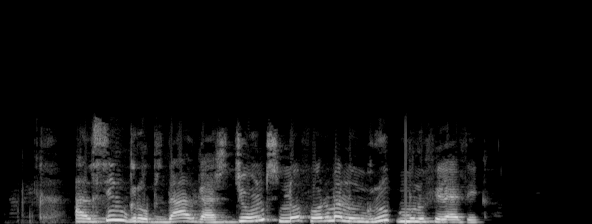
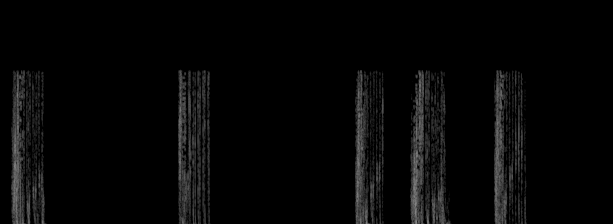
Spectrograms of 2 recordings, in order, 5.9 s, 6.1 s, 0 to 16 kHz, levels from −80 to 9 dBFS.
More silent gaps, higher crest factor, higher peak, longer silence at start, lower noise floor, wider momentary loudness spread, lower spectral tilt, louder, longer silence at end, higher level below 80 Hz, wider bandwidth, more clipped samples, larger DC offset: second, none vs 0.49-1.77 s, 2.14-3.55 s, 3.86-4.10 s, 4.55-4.93 s; second, 12 dB vs 26 dB; first, 0 dBFS vs -18 dBFS; first, 0.75 s vs 0.1 s; second, -39 dBFS vs under -90 dBFS; second, 5 LU vs 15 LU; first, -7 dB/octave vs -1 dB/octave; first, -12 LUFS vs -37 LUFS; first, 1.15 s vs 1 s; first, -50 dBFS vs -62 dBFS; second, 7.6 kHz vs 11.5 kHz; neither; neither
